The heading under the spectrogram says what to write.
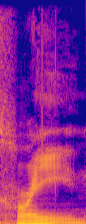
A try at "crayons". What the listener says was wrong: Crayons. Crayon, not cranes. You're missing a vowel. Crayons.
